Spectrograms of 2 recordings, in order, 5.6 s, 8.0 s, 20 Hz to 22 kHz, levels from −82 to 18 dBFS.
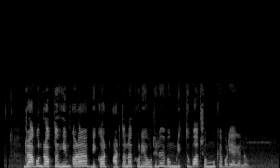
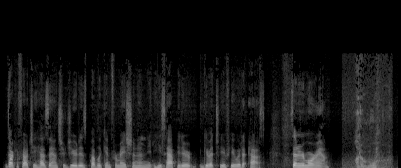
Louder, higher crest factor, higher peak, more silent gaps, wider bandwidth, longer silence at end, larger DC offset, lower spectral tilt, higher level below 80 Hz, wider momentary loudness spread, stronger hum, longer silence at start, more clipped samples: first, -22 LUFS vs -27 LUFS; about the same, 22 dB vs 22 dB; first, -2 dBFS vs -6 dBFS; neither; second, 11 kHz vs 15.5 kHz; first, 0.65 s vs 0.2 s; neither; second, -3.5 dB/octave vs -5.5 dB/octave; second, -80 dBFS vs -68 dBFS; about the same, 12 LU vs 11 LU; neither; first, 0.45 s vs 0.1 s; neither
